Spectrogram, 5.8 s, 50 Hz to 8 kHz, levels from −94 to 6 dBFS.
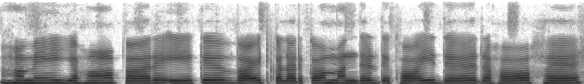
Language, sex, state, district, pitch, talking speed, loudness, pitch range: Hindi, female, Bihar, Gaya, 210 Hz, 125 wpm, -15 LUFS, 205-220 Hz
